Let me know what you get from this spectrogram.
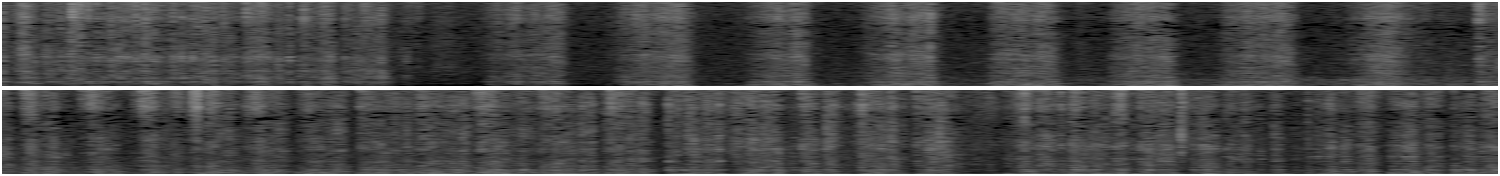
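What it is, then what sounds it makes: Nylon scouring pad being scratched. Fingernails scratch the fibrous surface of a thin, flat, dark purple nonwoven nylon abrasive scouring pad lying on a towel. The result is a soft, dry, rasping scratch in repeated strokes, with most of the sound in a low, muffled rumble and little high-end brightness. There is a brief quieter pause near the two-second mark before the scratching resumes and continues steadily.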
